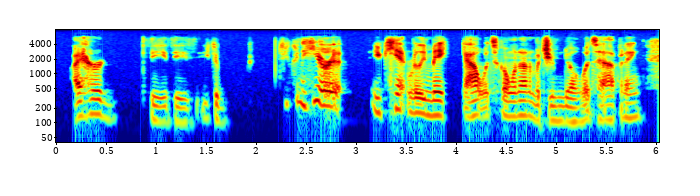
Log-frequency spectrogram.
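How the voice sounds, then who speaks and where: At a moderate pace and medium pitch, a man speaks with ordinary pitch variation and long, frequent pauses. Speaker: podcast host. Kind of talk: casual chat. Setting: remote recording. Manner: animated.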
